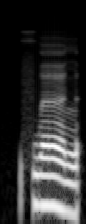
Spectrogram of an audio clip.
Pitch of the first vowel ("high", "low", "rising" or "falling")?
falling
